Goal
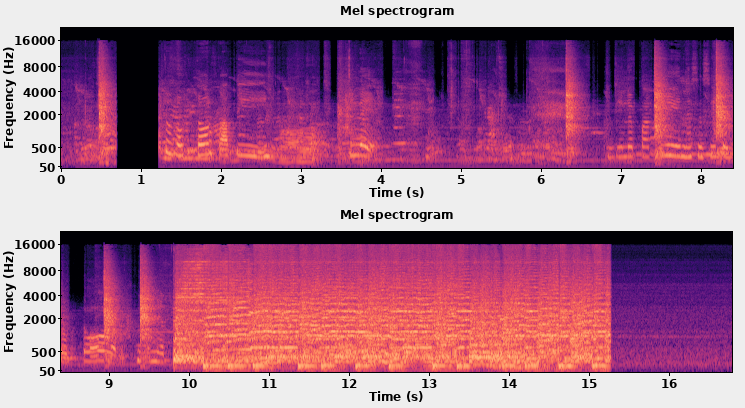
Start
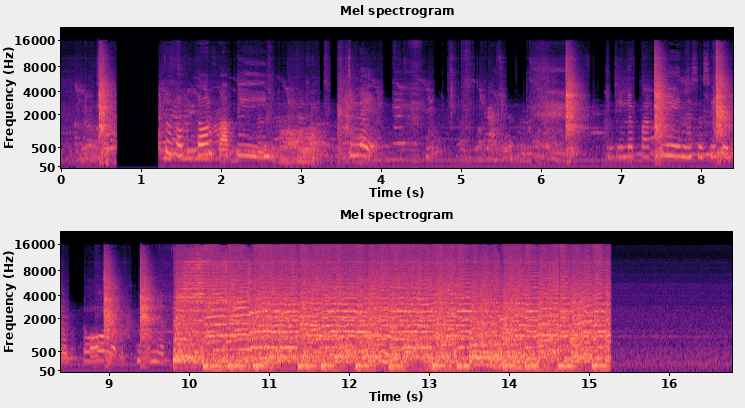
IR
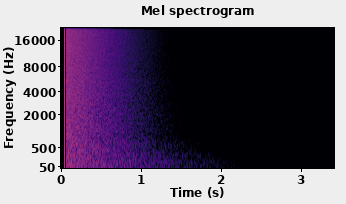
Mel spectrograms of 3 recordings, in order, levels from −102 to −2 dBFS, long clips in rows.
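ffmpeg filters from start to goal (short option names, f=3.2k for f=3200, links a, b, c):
-af "highpass=f=120:p=1,volume=4.5dB"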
